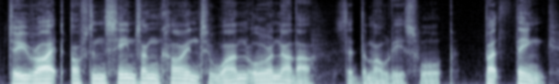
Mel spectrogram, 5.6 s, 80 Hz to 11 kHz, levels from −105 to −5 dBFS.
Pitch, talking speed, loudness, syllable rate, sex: 95 Hz, 160 wpm, -20 LUFS, 4.9 syllables/s, male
